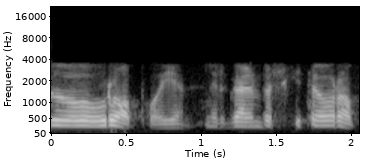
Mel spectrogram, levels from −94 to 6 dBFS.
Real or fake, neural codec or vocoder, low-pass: real; none; 3.6 kHz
